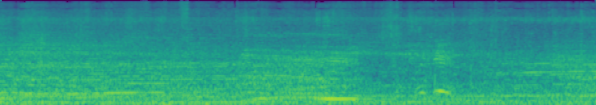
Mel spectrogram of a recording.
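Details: Cattle unloading from a truck. A short, mid-pitched moo rises out of a noisy mix of background music, people talking and low rumbling.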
